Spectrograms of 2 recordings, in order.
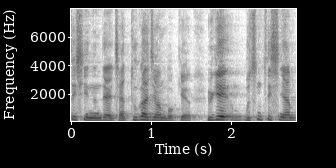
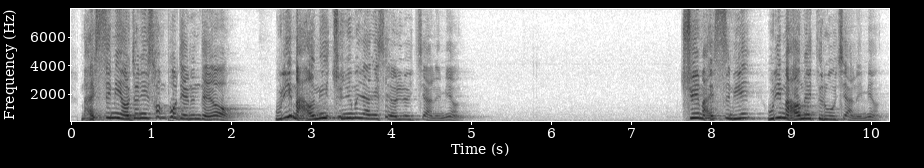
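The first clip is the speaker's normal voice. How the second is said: loud, raised-pitch sermon delivery; full-force preaching; 7 semitones higher, 8 dB louder than usual. Acted. Preacher warns hearts closed to the Word, full-force preaching. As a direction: exhort the congregation forcefully.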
